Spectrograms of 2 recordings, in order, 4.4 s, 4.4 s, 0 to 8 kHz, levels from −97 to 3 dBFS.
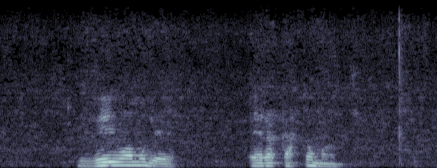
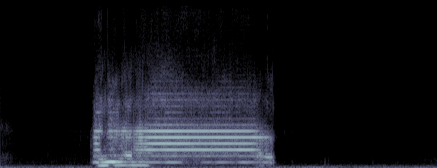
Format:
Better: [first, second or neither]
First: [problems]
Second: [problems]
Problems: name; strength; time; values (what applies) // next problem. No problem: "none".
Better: first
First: none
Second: noise reduction (neural diffusion model UNIVERSE++)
